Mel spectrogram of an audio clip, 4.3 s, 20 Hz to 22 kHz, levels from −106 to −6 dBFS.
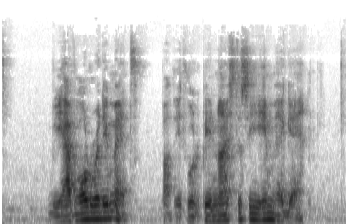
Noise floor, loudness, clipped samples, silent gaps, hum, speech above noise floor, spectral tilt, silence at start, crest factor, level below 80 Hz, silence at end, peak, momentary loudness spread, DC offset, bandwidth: -57 dBFS; -24 LUFS; under 0.1%; none; none; 34 dB; -6 dB/octave; 0.6 s; 20 dB; -56 dBFS; 0.55 s; -6 dBFS; 19 LU; under 0.1%; 11 kHz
